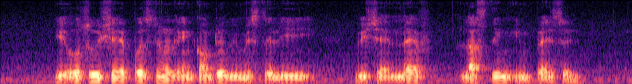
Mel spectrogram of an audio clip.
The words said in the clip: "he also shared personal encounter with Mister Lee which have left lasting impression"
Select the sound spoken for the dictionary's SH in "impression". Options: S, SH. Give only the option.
S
